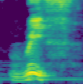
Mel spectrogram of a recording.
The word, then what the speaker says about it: wreath: three times wreath wreath now look at the spelling of this word you'll see that there's a silent w at the beginning silent w so it's r e a t h as far as sound is concerned wreath wreath we place a wreath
